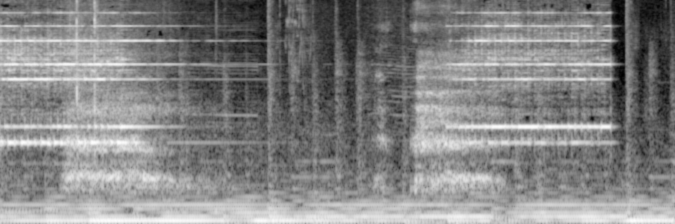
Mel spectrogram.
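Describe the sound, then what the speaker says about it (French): A telephone rings at night with a repeating electronic bell, two loud ringing bursts separated by a short gap, set over a steady low hum. "un coup de fil les tire de leur sommeil"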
